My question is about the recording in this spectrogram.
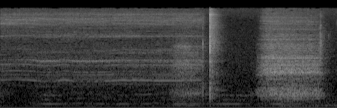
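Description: Faint room tone, then a single sharp click past the halfway point and a person's breath out, like a sigh, in the last second.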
